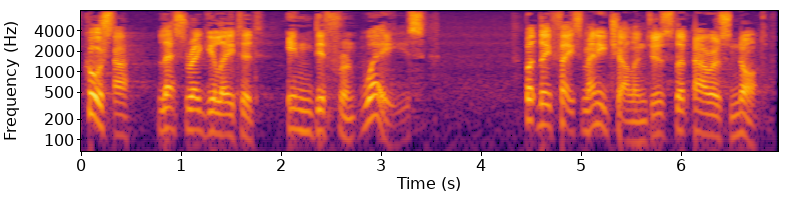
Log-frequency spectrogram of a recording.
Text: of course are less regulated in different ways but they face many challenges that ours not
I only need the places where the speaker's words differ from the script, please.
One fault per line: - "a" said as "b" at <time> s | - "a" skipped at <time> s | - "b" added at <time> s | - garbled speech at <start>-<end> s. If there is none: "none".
none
